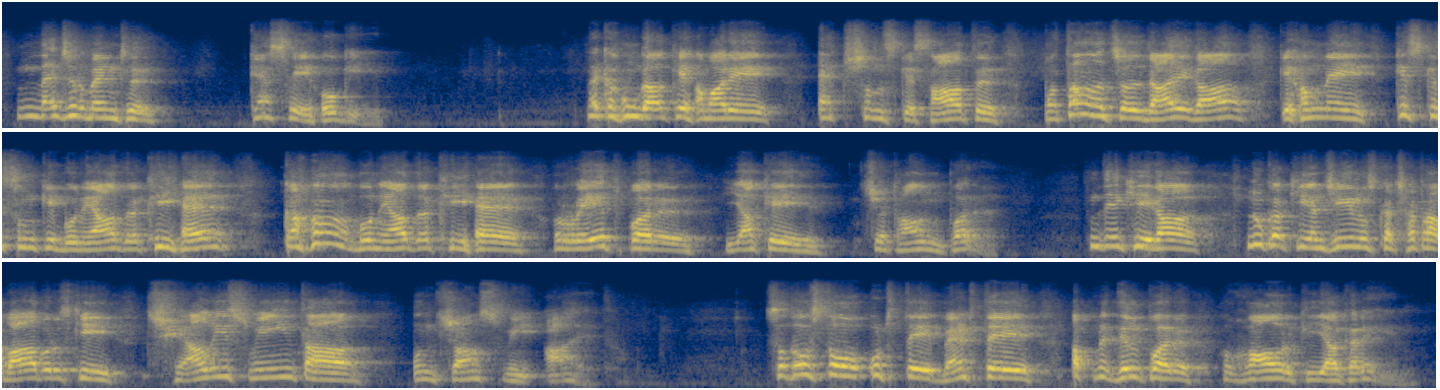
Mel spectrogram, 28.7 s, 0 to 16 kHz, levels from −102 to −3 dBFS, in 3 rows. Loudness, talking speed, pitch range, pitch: -20 LUFS, 125 wpm, 185-240 Hz, 210 Hz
